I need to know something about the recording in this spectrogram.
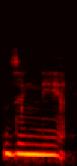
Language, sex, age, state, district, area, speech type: Bodo, female, 18-30, Assam, Udalguri, rural, spontaneous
